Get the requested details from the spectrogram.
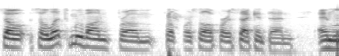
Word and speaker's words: Porcello: His name is pronounced Porcello.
